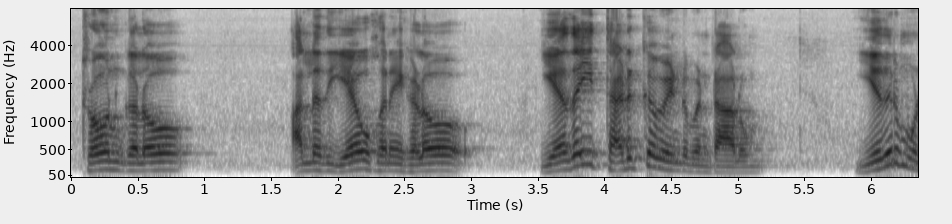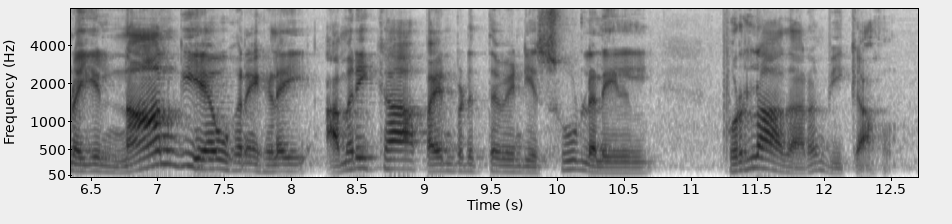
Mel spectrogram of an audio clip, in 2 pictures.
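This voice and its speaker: A man, a journalist, giving news analysis commentary, listing items in a measured, emphatic cadence. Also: fairly high pitch.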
